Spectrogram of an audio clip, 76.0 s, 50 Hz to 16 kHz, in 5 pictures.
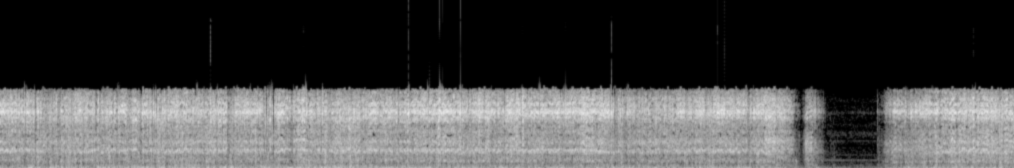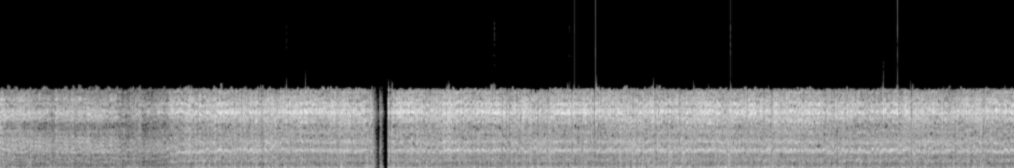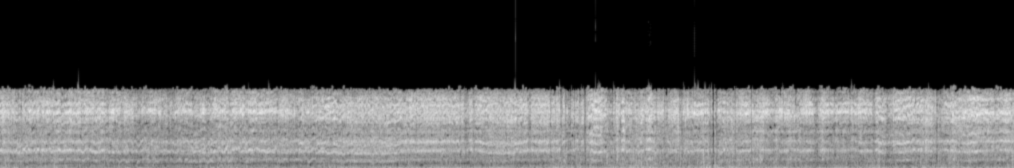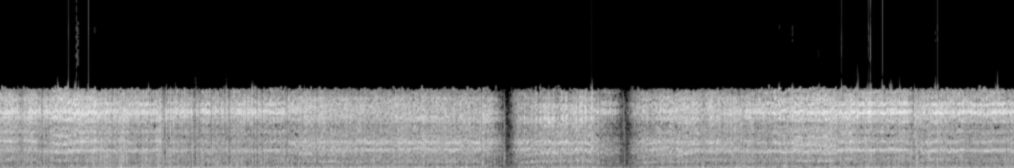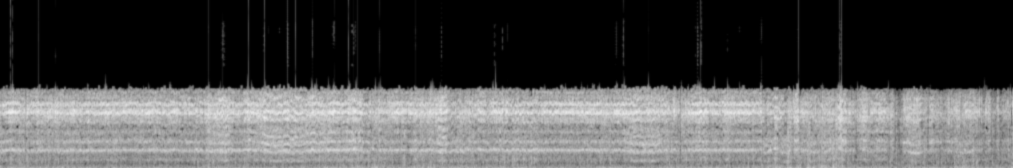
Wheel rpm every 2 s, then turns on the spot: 230, 230, 230, 220, 220, 190, 30, 170, 120, 200, 230, 230, 230, 230, 210, 220, 220, 220, 230, 230, 230, 230, 230, 230, 230, 210, 160, 130, 210, 220, 230, 230, 220, 230, 230, 230, 230, 230.
52-54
